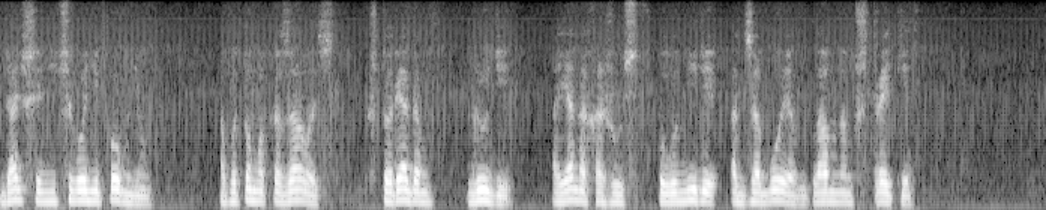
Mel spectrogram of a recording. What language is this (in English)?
Russian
